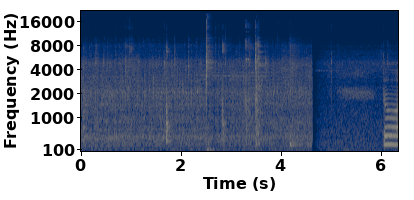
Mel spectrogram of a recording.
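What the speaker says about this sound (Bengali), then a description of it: "তো চলো কড়াটা বসিয়ে দিয়ে তেলও ঢেলে দেবো।" Hot oil sizzles and crackles steadily in a small wok while gulab jamun are fried, with occasional utensil clinks; the sizzle then drops suddenly to a quieter hiss near the end.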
